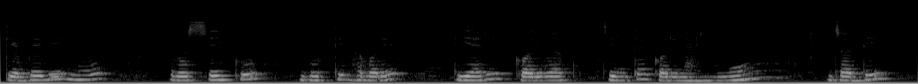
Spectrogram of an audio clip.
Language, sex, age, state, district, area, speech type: Odia, female, 60+, Odisha, Ganjam, urban, spontaneous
